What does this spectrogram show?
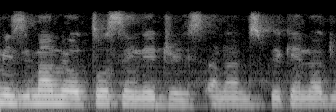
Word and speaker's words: Emmanuel Tosin Idris: to hi my name is my name is Emmanuel tosin Idris and I'm speaking all the way from Nigeria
